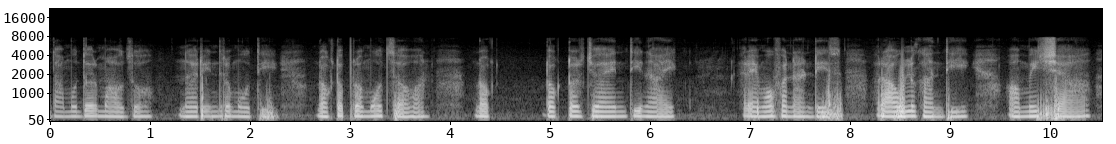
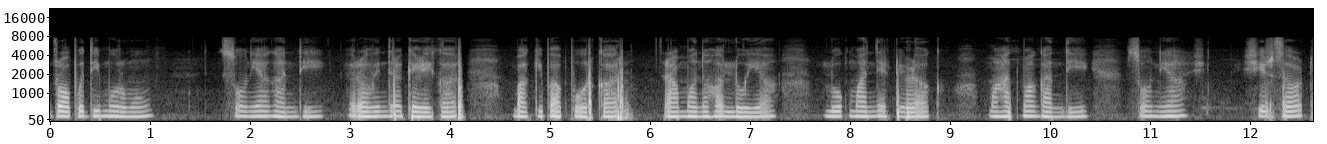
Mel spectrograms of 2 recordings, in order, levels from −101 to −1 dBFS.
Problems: constant background noise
